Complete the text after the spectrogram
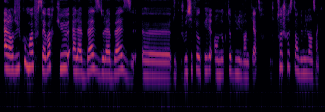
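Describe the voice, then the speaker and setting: A woman's voice: fairly high pitch, fast talker, a little mellow, no echo, clean studio sound. A woman in her early twenties co-hosting a podcast, telling personal stories in a slangy, rambling, giggly way. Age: early 20s. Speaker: podcast co-host. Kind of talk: casual chat, personal storytelling.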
